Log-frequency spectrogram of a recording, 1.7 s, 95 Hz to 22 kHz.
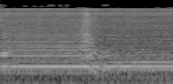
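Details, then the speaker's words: Roughly 20-year-old Snap-on 60 A battery charger, repaired, charging a car at about 10 A, 13 V: steady mid-pitched hum with a brief dip; the case vibrates, owner thinks washers on the case might fix it. "um i could fix the humming if i maybe put some washers on the case or"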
